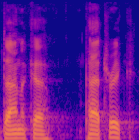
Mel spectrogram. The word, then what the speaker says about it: Danica Patrick: So I listened to podcast from Danica Patrick the other day. Is that how you say her name? Yeah. Race car driver.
